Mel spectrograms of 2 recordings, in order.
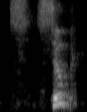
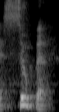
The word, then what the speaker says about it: Suppe: Mark's papers and in Soup, is that how his name is pronounced, or Sup? Anyway, so Soup or Sup describes Mach's attitude as such. It's super. It's German. Okay, Suppe.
